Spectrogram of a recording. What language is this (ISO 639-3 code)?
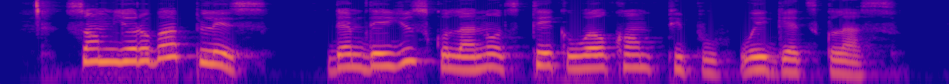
pcm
